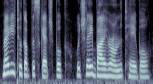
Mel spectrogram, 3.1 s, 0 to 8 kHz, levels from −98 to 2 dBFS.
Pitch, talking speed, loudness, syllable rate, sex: 205 Hz, 255 wpm, -19 LUFS, 5.4 syllables/s, female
